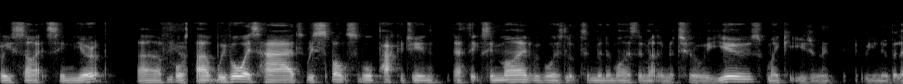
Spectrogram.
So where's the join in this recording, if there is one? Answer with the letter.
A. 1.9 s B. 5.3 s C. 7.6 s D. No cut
A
